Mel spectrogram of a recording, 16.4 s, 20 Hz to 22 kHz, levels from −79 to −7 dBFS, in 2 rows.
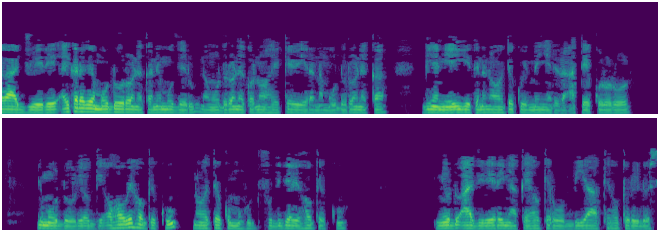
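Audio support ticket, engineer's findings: AAC compression, whole clip. Speech dull, no content above 7 kHz; sibilants smeared and fizzy, warbling on sustained vowels. Likely cause: AAC-LC encode at heavy damage level, consistent with a bitrate near 16 kbps. Encoder lowered the cut-off and starved bands of bits, leaving spectral holes or noise-filled bands.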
